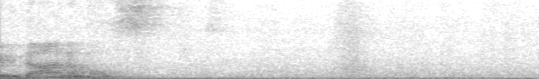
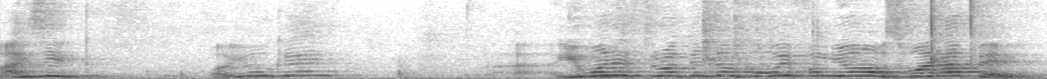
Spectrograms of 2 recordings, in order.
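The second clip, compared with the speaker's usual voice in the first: higher, a touch louder, teasing disbelief; amazed question; 14 semitones higher, 3 dB louder than usual. Retold or imitated. Rabbi asking friend Isaac about the dog, amazed. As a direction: ask like you can't believe the change.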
